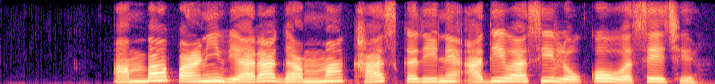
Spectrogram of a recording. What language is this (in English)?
Gujarati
